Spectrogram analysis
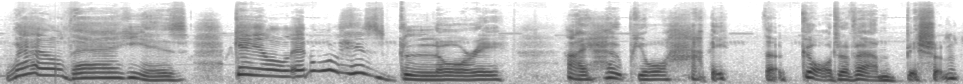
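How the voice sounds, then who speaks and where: An actress playing a wizard's tart, disapproving companion in a fantasy game, dry, sardonic and refined. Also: female voice, fairly low pitch, big pitch swings, drawn-out words, darkish tone, slight background noise, exaggerated voice. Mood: scornful. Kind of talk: dramatic game voice acting.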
